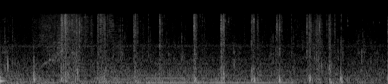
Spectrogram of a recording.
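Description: Footsteps tap on a hard surface.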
